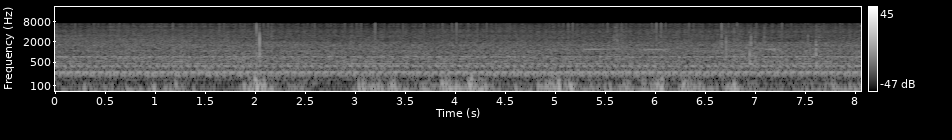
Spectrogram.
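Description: A steady, low, machine-like hum with an uneven rumble underneath, and a single sharp click about two seconds in.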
